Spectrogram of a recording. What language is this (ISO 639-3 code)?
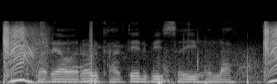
bho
